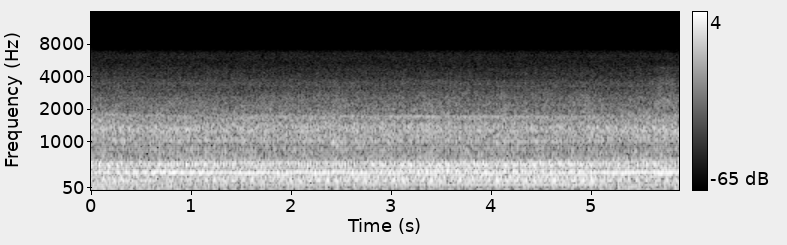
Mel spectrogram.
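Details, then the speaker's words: Proton Waja MMC automatic, after a cam sensor repair, with idle settings being reset: smooth, even cold-start fast idle held a little high. Once coolant reaches 80 the fast idle shuts off and rpm drops. "sekarang dia dia masih dalam K start lah sebab J dah sampai 80 dah dah sampai 80 dia akan tutup step api akan turun"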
